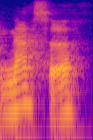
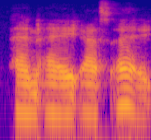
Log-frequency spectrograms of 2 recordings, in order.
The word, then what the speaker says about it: NASA: an impact on how screen readers for example pronounce things so words like NASA if you make it a capitalized then it may say na sa rather than NASA which we don't really further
